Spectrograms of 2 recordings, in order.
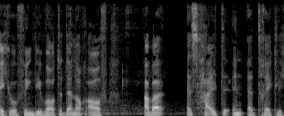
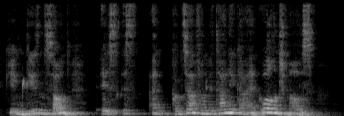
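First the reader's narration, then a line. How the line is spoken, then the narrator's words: Whispering back. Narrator (German): wisperte Steni zurück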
